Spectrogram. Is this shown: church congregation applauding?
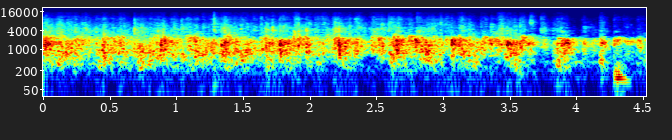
yes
